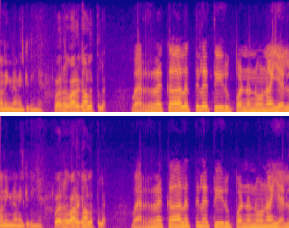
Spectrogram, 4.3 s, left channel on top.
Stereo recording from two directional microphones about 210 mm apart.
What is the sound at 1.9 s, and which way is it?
Speech, 40° left (ahead or behind).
